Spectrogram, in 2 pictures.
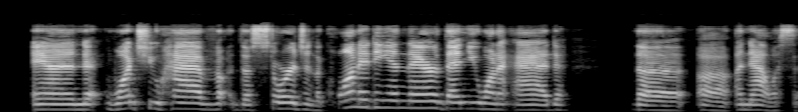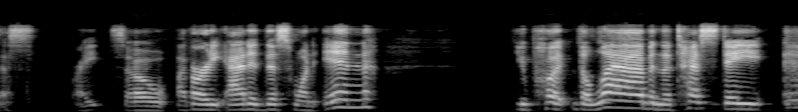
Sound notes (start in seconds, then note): none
